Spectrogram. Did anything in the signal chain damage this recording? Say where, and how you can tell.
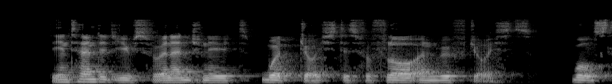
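Yes. The damage sits at the codec stage and is plainly audible throughout the speech: there is no content at all above 8.4 kHz, a hard ceiling rather than a natural roll-off, and the sound has a watery, swirling quality with smeared consonant onsets. That pattern is likely MP3 compression, at a rate that fits roughly 32 kbps. Short of bits, the encoder discards the treble outright and zeroes weaker frequency lines, which then flicker on and off between frames.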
